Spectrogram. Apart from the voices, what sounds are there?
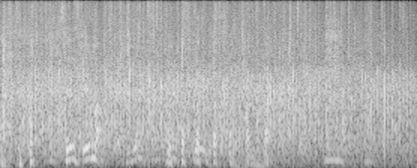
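applause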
